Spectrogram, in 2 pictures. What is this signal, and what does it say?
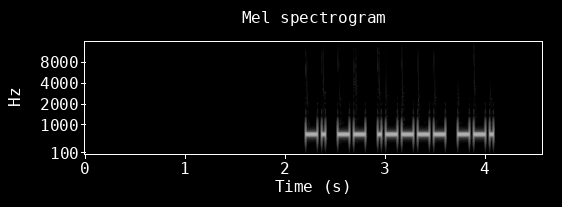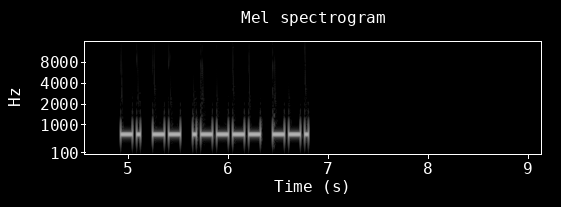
Morse code, heard as a keyed tone, about 30 wpm, 700 Hz. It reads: NM1G NM1G
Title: USA Call Signs - 4 Characters - Repeated 2x - 30wpm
